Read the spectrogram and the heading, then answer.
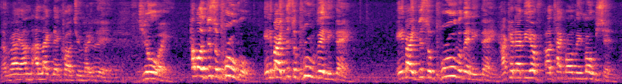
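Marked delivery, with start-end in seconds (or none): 4.0-5.3 rattled off fast; quick question. Real, not acted. Repeats the question to the group.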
